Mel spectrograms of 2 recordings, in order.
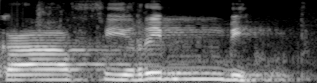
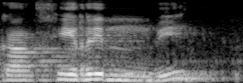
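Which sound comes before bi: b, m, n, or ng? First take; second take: m; n. First: The tanwin is changed into an m sound. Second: The tanwin is kept as a clear n. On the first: The speaker calls it right. "tetapi diganti dengan mim, kafirim bi" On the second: The speaker calls it wrong. "Jadi bukan kafirin bi"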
